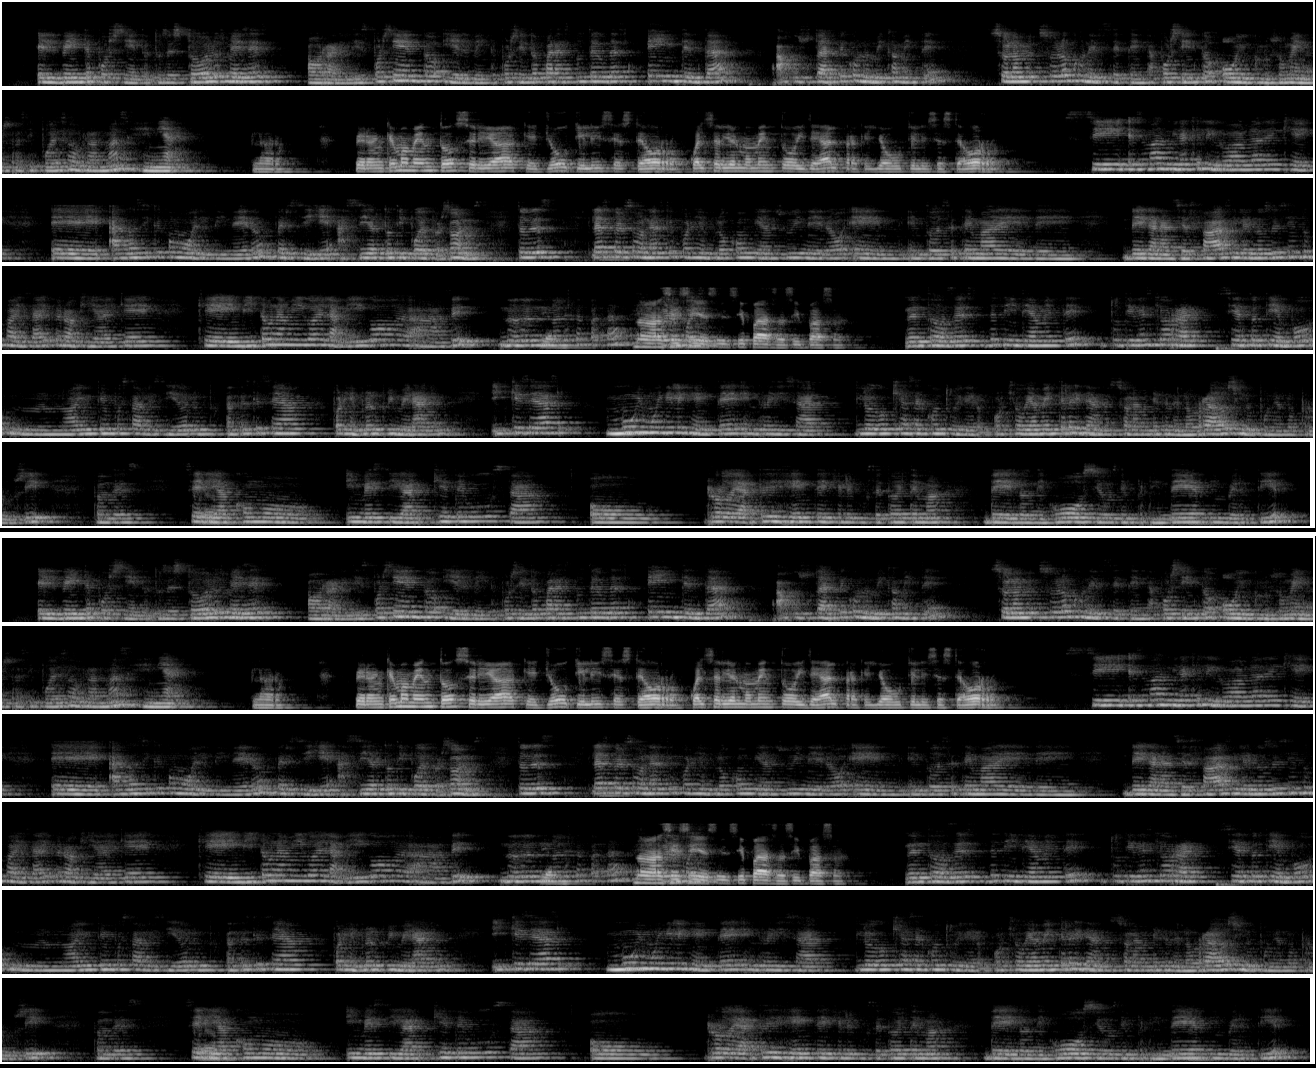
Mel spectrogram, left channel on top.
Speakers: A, on the left (about 85°); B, on the right (about 45°).
A: el 20%. Entonces, todos los meses ahorrar el 10% y el 20% para tus deudas e intentar ajustarte económicamente solam- solo con el 70% o incluso menos. Así puedes ahorrar más, genial.
B: Claro. Pero ¿en qué momento sería que yo utilice este ahorro? ¿Cuál sería el momento ideal para que yo utilice este ahorro?
A: Sí, es más, mira que el libro habla de que eh, algo así que como el dinero persigue a cierto tipo de personas. Entonces, las
B: Mm,
A: personas que, por ejemplo, confían su dinero en, en todo este tema de, de, de ganancias fáciles, no sé si en tu país hay, pero aquí hay que, que invita a un amigo del amigo, así, ¿No, no, no
B: Claro.
A: les ha pasado?
B: No,
A: Bueno,
B: sí, sí,
A: pues
B: sí, sí pasa, sí pasa.
A: entonces, definitivamente, tú tienes que ahorrar cierto tiempo, mm, no hay un tiempo establecido, lo importante es que sea, por ejemplo, el primer año y que seas muy, muy diligente en revisar luego qué hacer con tu dinero, porque obviamente la idea no es solamente tenerlo ahorrado, sino ponerlo a producir. Entonces, sería
B: Claro.
A: como investigar qué te gusta o rodearte de gente que le guste todo el tema de los negocios, de emprender,
B: Mm.
A: de invertir,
